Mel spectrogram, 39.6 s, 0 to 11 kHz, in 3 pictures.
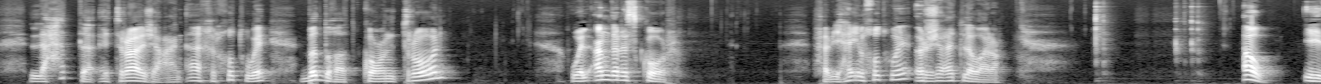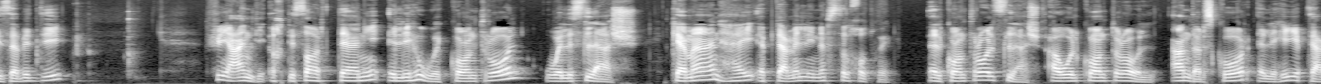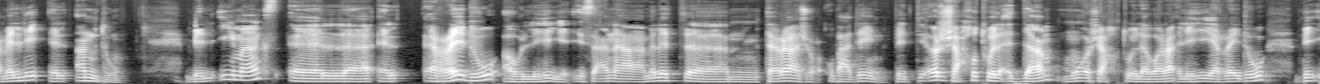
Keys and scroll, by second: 6.4 ctrl+shift+_, 11.3 Escape, 12.0 Escape, 12.1 Escape, 14.2 ctrl+shift+/, 19.3 ctrl+shift+/.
